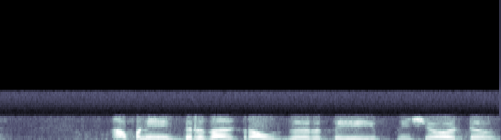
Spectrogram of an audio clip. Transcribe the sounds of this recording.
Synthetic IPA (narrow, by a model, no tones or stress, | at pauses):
a̰pɳed̪əɾd̪aɾʈɾawd͡zəɾt̪epɳiɕəʈ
